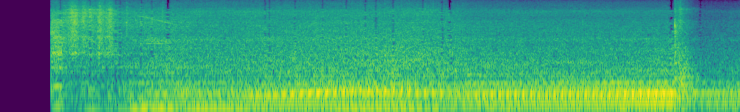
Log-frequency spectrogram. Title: hard start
